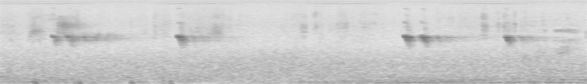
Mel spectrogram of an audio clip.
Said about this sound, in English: Hear the birds, but don't see them. Stump. I'm going to see the birds now. They're on the top of a Ponderosa pine in the middle of the canyon. Those wild birds, same pair.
